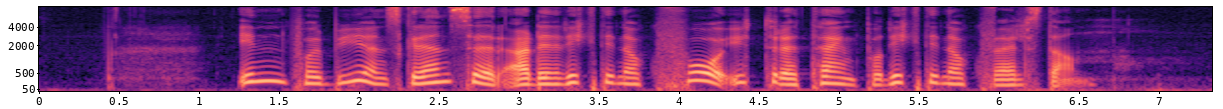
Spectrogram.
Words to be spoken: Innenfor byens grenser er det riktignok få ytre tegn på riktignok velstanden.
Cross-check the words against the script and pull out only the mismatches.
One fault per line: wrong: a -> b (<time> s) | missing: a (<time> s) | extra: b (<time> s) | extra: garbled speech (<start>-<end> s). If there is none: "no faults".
no faults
